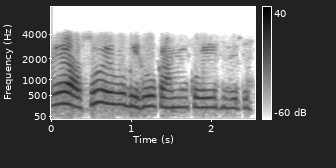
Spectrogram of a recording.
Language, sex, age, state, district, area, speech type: Assamese, female, 30-45, Assam, Sivasagar, rural, conversation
